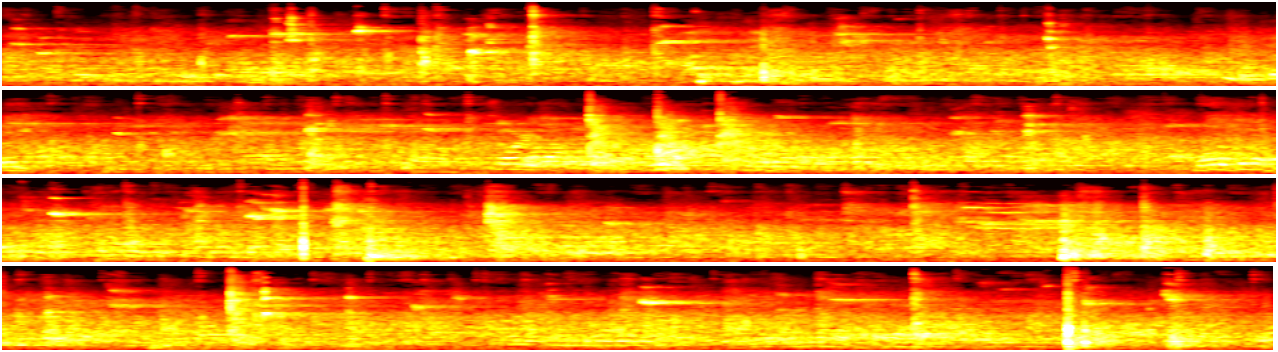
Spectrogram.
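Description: Ping-pong balls click sharply on paddles and tables in a large echoing hall.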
